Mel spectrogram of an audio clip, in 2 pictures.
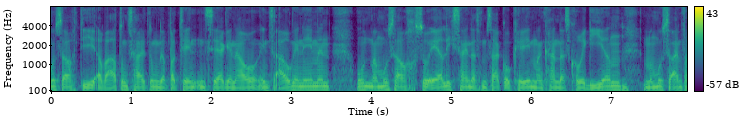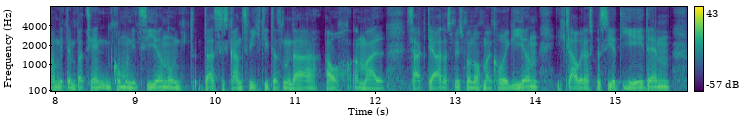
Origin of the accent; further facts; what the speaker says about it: Trentino-Alto Adige, Italy; bin nach Südtirol zurück in meine Heimat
